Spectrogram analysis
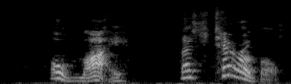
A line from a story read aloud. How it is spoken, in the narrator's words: Jane exclaimed when she heard what had happened to Santa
